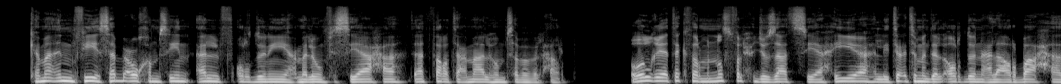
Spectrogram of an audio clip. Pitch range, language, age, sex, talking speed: 115-140 Hz, Arabic, 20-39, male, 135 wpm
